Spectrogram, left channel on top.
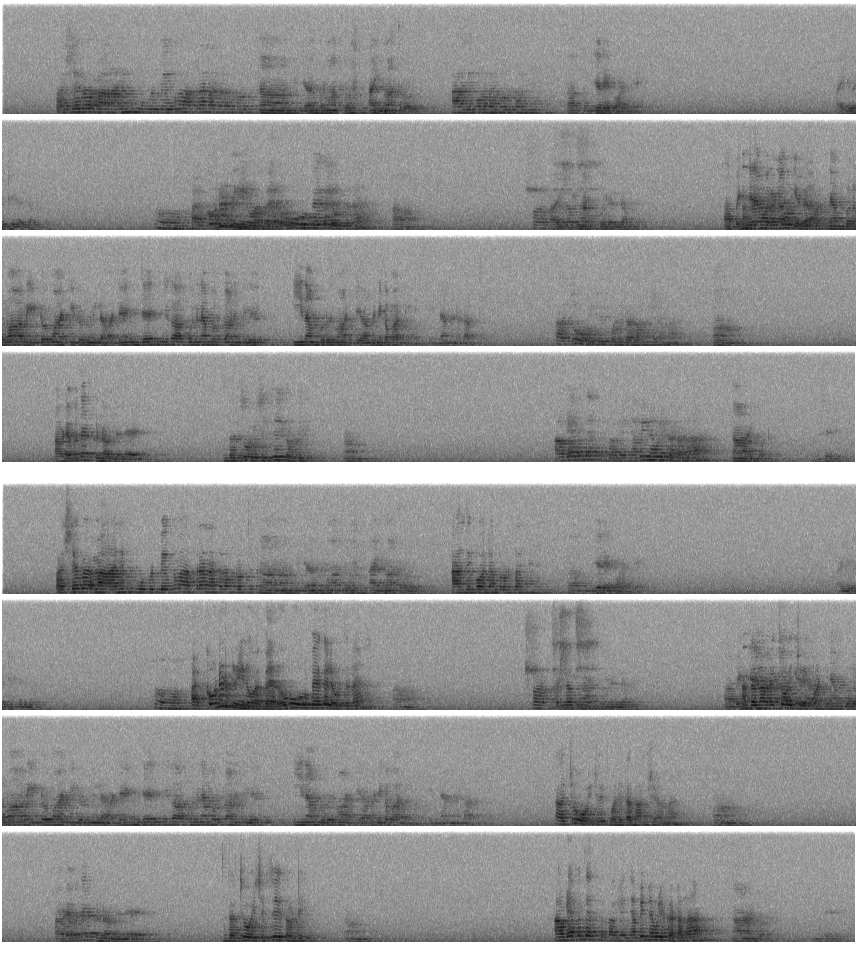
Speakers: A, on the right; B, on the left.
A: പക്ഷെ മാനു ഗൂഗിൾ പേയ്ക്ക് മാത്രമാണ് എന്റെ നമ്പറോകൊട്
B: ആ എന്റെ നമ്പർ മാത്രം അയിന് മാത്രേയുള്ളൂ
A: അതെന്തേപ്പോ ഓന്റെ നമ്പർ കൊടുക്കാഞ്ഞേ
B: കാക്കൂന്റെ ചെറിയെ ഫോണല്ലേ
A: ആഹ്
B: അയില് പറ്റൂലല്ലോ
A: ആ അക്കൗണ്ട്
B: അപ്പൊ
A: എടുക്കണേല്
B: ഈ
A: കുഴപ്പല്ല അതോൻ ഗൂഗിൾപേക്കല്ലേ കൊടുത്ത്ക്കണേ
B: ആ
A: കൊഴപ്പല്ല
B: അയില്
A: തോന്ന്
B: നടക്കൂലല്ലോ അപ്പൊ എന്റെ
A: അതൊന്ന്
B: നമ്പറാണ്
A: അവിടെ ചോയിച്ചോയിക്കോണ്ടി
B: ആക്കിയതാ നമ്പർ മാറിട്ടോ മാറ്റി കട്ടിയിട്ടൊന്നുമില്ല ഓന്റെ എന്റെ ഇന് കാക്കുവിന്റെ നമ്പർക്കാണെങ്കില് ഈ നമ്പറ് മാറ്റ അങ്ങനെയൊക്കെ പറഞ്ഞീന് പിന്നെ അങ്ങനേടാക്കി
A: അത് ചോയ്ചോയിക്കോളിട്ട സംശയൊന്ന്
B: ആഹ് അവിടെയാമ്പോ തെരക്കുണ്ടാവില്ലല്ലേ
A: എന്തായാലും ചോയിച്ചിട്ട് ചെയ്തോണ്ടി
B: ആഹ്
A: അവിടെയാവുമ്പോ തിരക്കുണ്ടാവൂല്ലെ ഞാൻ പിന്നെ വിളിക്കാട്ടാന്നാ
B: ആ ആയിക്കോട്ടെ എന്ന ശരി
